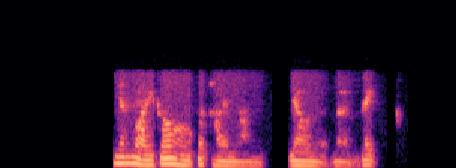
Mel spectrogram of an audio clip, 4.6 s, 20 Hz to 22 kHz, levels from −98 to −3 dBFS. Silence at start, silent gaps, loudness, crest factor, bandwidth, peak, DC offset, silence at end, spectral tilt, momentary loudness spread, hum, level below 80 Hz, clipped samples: 1.15 s; 2.72-2.88 s; -22 LUFS; 18 dB; 4.1 kHz; -6 dBFS; under 0.1%; 0.8 s; -7 dB/octave; 12 LU; none; -60 dBFS; under 0.1%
